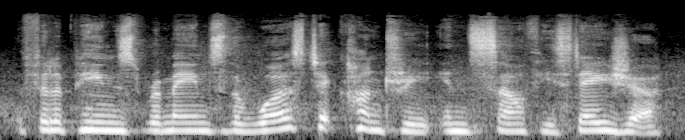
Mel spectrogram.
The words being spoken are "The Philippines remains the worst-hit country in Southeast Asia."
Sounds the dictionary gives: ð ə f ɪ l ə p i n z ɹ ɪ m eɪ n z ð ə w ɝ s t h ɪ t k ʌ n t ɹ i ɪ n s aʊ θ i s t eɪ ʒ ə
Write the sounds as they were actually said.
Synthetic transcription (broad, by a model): ð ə f ɪ l ə p i n z ɹ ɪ m eɪ n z ð ə w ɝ s t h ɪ k ʌ n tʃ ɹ i ɪ n s aʊ θ i s t eɪ ʒ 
